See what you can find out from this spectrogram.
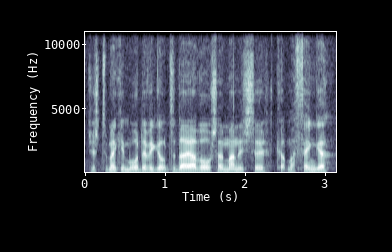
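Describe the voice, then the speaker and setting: A man around seventy, croaky and hoarse from illness, hosting a fishing channel and walking through a rig in a chatty, folksy, self-deprecating way. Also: mid-range voice, monotone, racing, darkish tone. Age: 70s. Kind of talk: casual how-to demonstration.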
